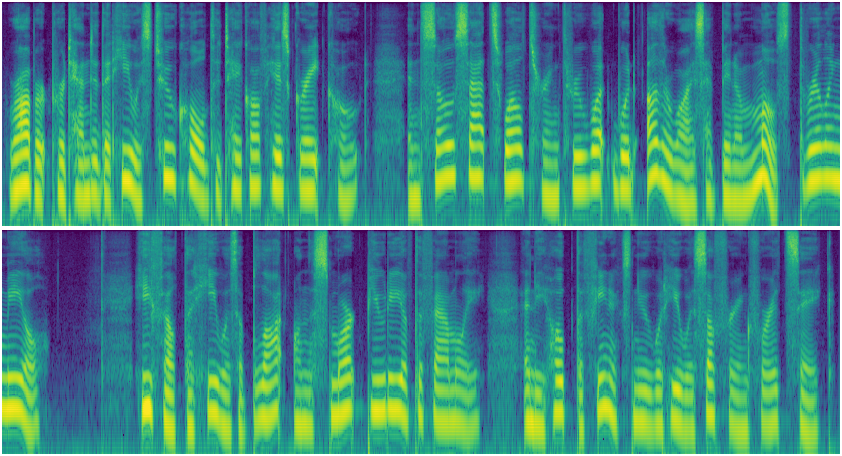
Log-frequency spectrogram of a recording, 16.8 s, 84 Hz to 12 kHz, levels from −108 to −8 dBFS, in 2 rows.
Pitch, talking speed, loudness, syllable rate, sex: 185 Hz, 195 wpm, -20 LUFS, 4.7 syllables/s, female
